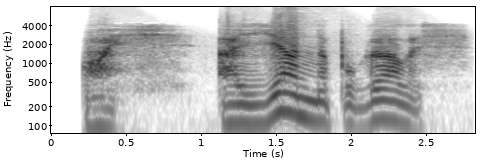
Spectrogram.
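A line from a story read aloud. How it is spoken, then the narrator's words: Relieved exhale, young woman. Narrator (Russian): с облегчением выдохнула девушка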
